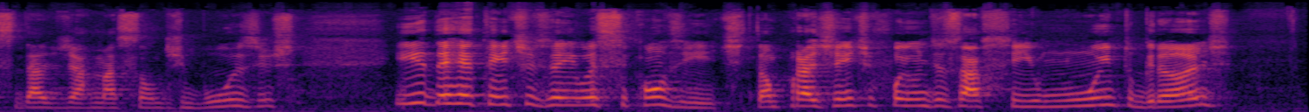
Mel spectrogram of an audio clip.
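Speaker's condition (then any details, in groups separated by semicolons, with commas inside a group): No condition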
